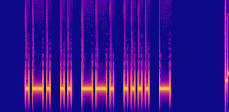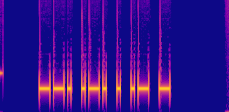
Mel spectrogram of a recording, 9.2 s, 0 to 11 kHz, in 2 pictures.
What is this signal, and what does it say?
Morse code, heard as a keyed tone, about 17 wpm, 700 Hz. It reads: RIGHT GREAT
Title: Sets of 2 Words - New Word Drill - 17wpm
